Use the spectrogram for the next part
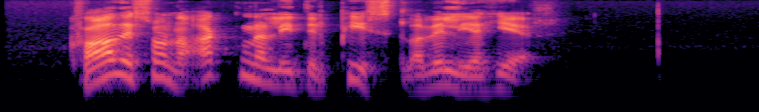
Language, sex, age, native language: Icelandic, male, 40-49, Icelandic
